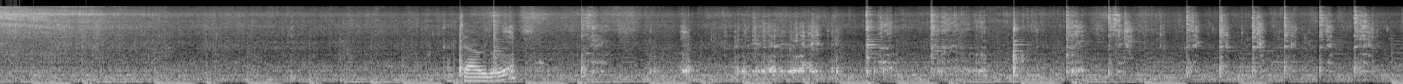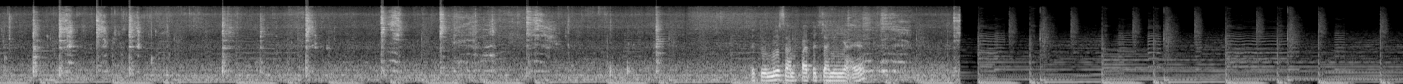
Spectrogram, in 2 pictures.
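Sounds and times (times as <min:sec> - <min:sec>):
paste sizzling in pan: 0:00.0 - 0:23.7
utensil scraping pan: 0:04.6 - 0:20.8, 0:22.5 - 0:23.7.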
